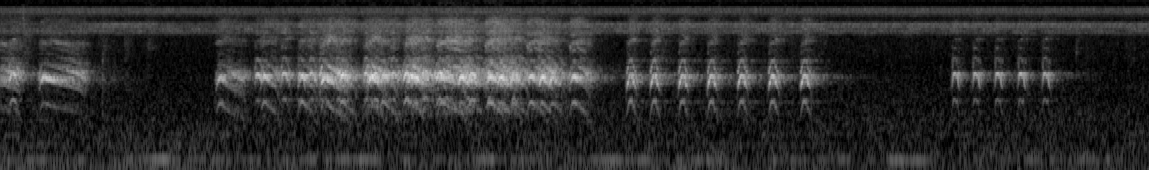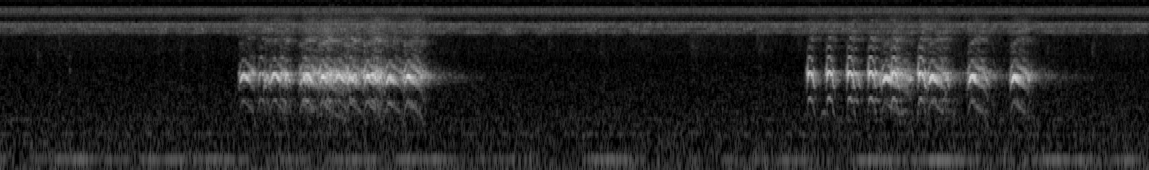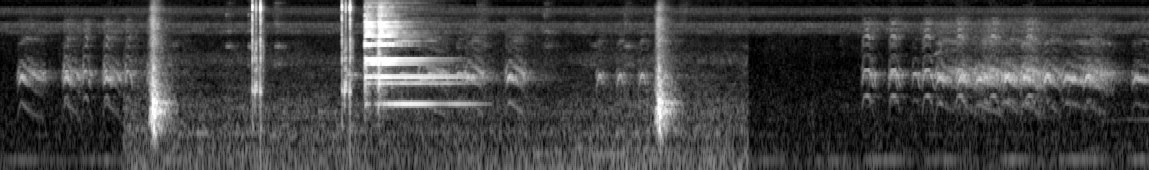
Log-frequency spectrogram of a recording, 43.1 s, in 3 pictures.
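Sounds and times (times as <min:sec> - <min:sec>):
bird cawing: 0:00.0 - 0:01.2, 0:02.7 - 0:10.2, 0:17.4 - 0:19.8, 0:24.5 - 0:27.4, 0:29.0 - 0:38.1, 0:39.5 - 0:43.0
sharp clicks: 0:31.6 - 0:34.8.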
